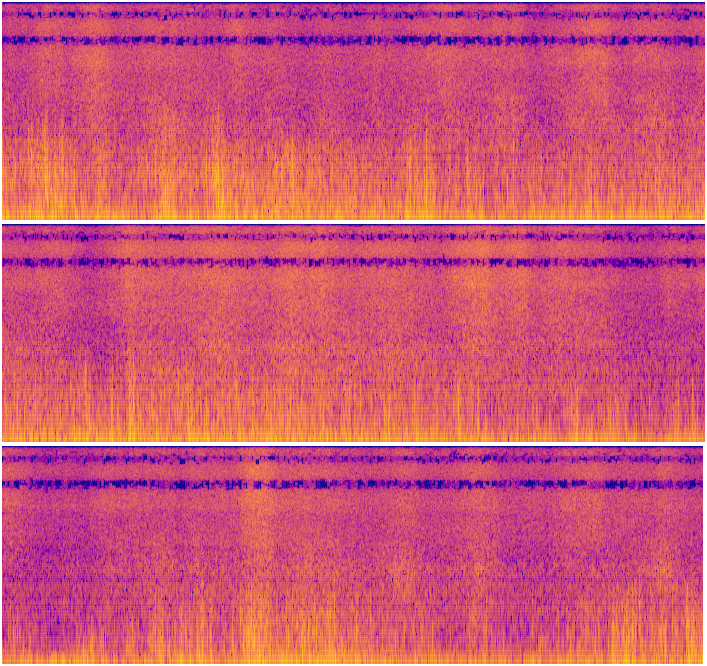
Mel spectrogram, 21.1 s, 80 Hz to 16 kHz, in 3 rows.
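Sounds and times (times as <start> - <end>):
ocean waves breaking: 0.0 - 21.0
wind noise on microphone: 0.0 - 21.0.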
